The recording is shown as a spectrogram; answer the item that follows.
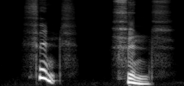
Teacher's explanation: Remember the U sound, like pursing your lips for U, but saying E.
